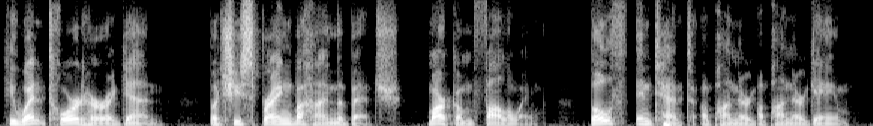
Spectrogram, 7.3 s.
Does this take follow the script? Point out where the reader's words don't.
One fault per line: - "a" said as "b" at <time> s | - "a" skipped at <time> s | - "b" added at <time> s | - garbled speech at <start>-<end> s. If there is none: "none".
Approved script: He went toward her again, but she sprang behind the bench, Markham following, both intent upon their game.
- "upon their" added at 6.3 s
